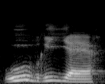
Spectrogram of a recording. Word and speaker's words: ouvrière: le 10 grammes et dans ce cas on doit dire boulangère ouvrière mais il n'ya pas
